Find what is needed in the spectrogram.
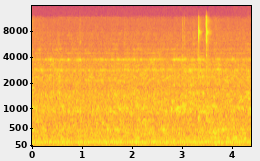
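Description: Near silence, with two faint clicks in quick succession a little after three seconds in.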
